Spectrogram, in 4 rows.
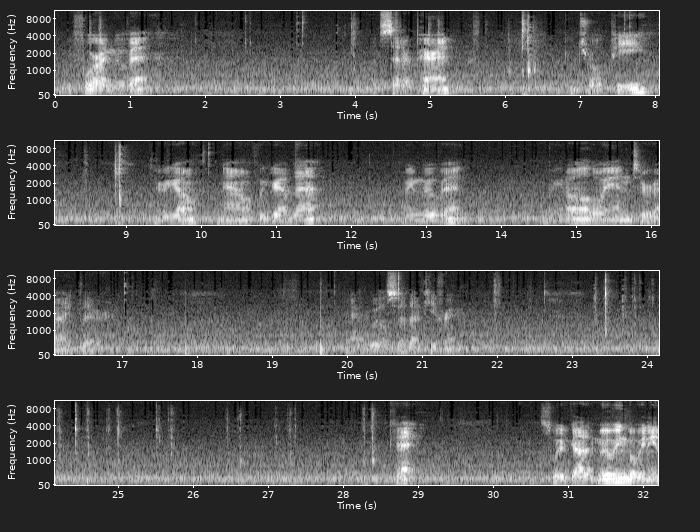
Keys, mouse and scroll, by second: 0.6 ctrl+z, 1.9-3.2 middle drag, 3.2-6.4 right drag, 6.2 ctrl+p, 8.9 KP_7, 10.0-11.8 right drag, 11.3 click, 20.6 click, 23.3 Left, 23.7 Right, 24.1 Left, 24.4 Right, 24.9 Left, 25.5 Right, 26.5 Left, 27.1 Right, 28.3 Left.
